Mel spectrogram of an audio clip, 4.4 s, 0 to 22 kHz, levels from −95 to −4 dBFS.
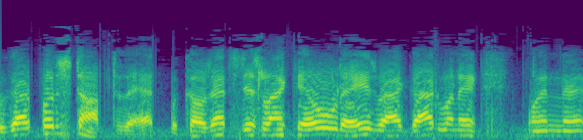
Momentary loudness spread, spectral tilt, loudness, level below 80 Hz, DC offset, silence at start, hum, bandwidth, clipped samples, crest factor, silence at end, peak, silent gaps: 7 LU; -7 dB/octave; -14 LUFS; -46 dBFS; under 0.1%; 0 s; none; 7.8 kHz; under 0.1%; 12 dB; 0 s; -2 dBFS; none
